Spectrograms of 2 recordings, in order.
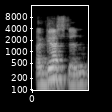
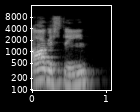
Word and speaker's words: Augustine: One was named Augustine or Augustine, depending on where you're from, you pronounce that differently.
